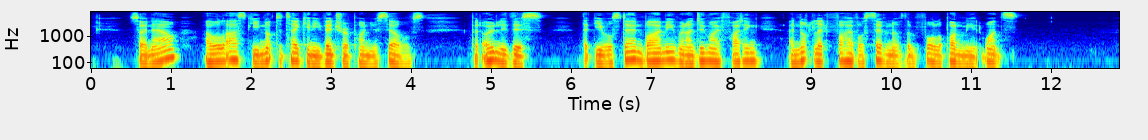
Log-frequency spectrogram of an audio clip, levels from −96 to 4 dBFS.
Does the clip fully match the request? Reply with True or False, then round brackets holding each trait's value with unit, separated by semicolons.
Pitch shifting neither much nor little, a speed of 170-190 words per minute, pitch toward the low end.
True (3.6 semitones; 185 wpm; 110 Hz)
